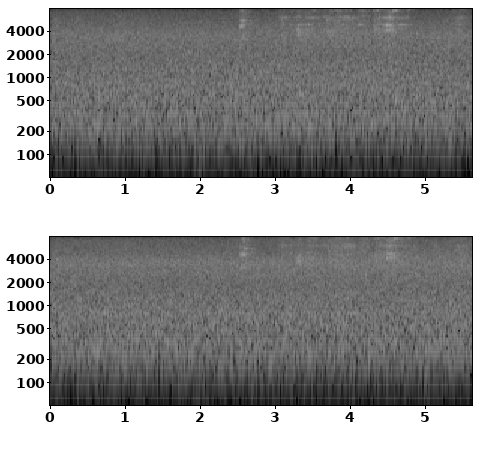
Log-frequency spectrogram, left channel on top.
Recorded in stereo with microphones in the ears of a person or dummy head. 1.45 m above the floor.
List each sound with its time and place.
2.5 s cutlery clinking: 55° left (ahead or behind), 2.5 m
